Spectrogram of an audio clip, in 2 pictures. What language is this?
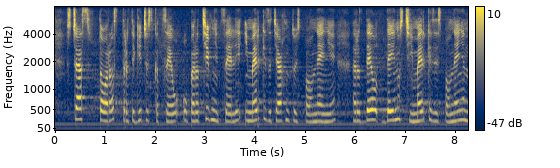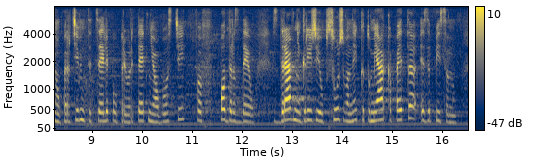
Bulgarian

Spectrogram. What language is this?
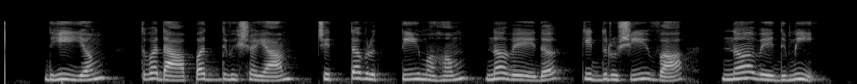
Sanskrit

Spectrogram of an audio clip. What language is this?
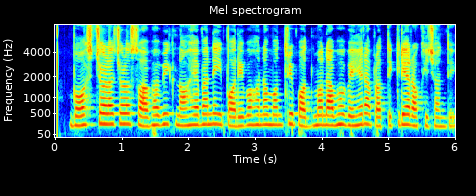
Odia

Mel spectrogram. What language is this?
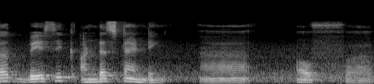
Sanskrit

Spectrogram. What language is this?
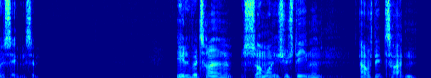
Danish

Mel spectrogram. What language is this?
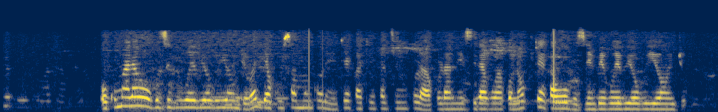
Ganda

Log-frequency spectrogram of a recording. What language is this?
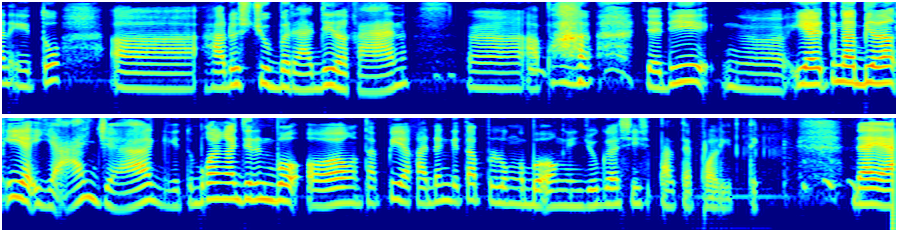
Indonesian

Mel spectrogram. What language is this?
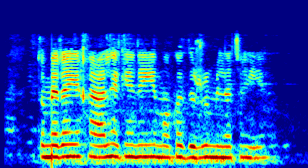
Urdu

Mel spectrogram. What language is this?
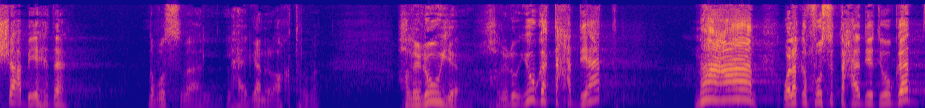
Arabic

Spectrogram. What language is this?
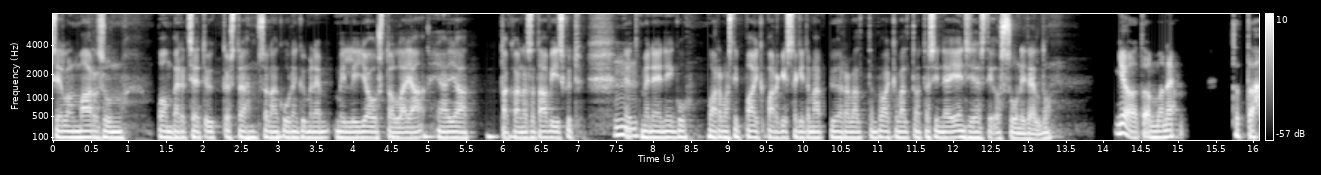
Finnish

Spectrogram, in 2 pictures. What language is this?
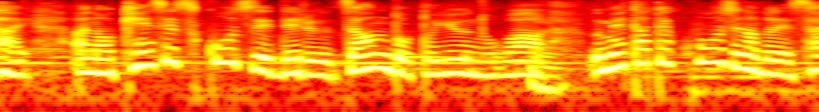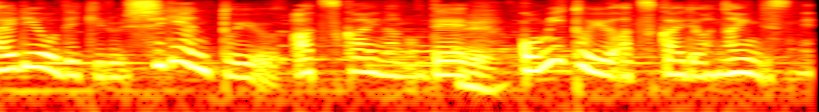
Japanese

